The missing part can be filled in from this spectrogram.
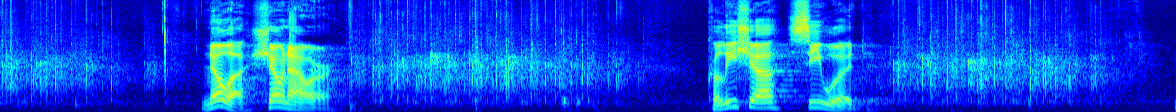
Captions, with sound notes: (applause) Noah Schonauer. (applause) Koleshia Seawood. (applause)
